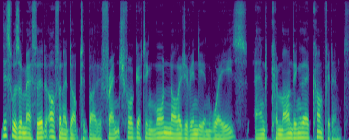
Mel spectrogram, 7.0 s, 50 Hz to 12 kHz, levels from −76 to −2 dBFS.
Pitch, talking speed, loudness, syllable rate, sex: 105 Hz, 170 wpm, -17 LUFS, 4.8 syllables/s, male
